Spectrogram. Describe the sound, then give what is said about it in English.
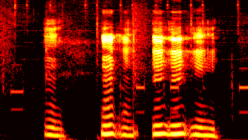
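Telephone dialing tones: a few short, steady electronic beeps open and close the passage, with a louder voice sounding between them. “It's like the dialing.”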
